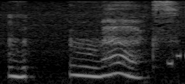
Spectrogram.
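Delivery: usual speaking voice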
